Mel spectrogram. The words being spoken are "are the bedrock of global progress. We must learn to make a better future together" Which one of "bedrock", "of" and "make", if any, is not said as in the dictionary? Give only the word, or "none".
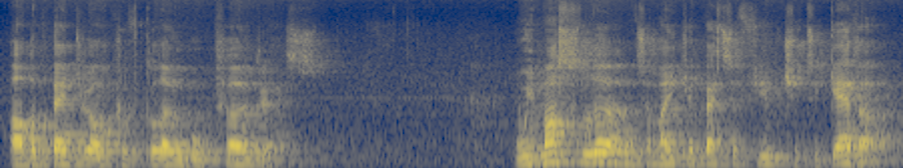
none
